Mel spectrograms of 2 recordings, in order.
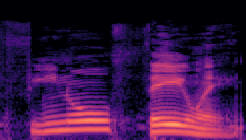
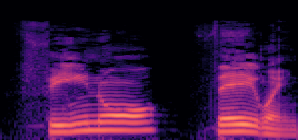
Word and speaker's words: phenolphthalein: then we take the phenolphthalein say that with me together phenol failing that's one of the things you need to learn in chemistry phenol for that we know phenol failing four syllables phenolphthalein okay you take about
